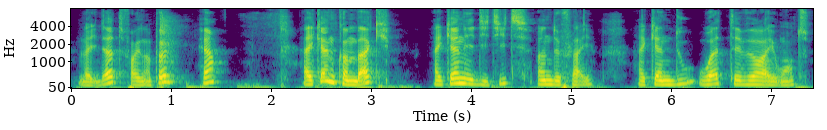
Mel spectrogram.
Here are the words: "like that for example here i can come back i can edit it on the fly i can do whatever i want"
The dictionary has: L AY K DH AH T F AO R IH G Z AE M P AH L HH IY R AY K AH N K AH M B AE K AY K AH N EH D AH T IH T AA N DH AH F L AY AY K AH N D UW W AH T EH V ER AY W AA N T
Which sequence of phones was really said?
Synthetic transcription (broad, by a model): L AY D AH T F AO R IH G Z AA P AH L HH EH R AY K AH N K AH M B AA K AY K AH N EH D AH T IH T AA N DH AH F L AY AY K AH N D UW W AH T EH V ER AY W AA T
